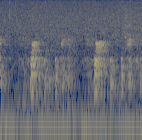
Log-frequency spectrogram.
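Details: European (common) starling parents nesting in a bathroom fan vent in Alabama talk to their nestlings: muffled, raspy chattering calls in two short bursts about a second apart, recorded indoors over a steady low hum.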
